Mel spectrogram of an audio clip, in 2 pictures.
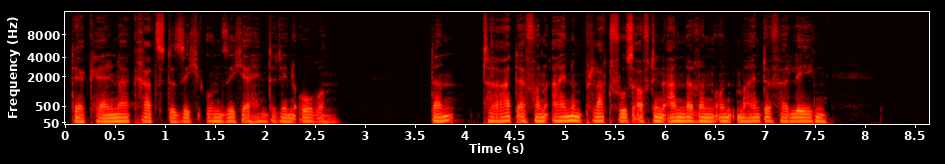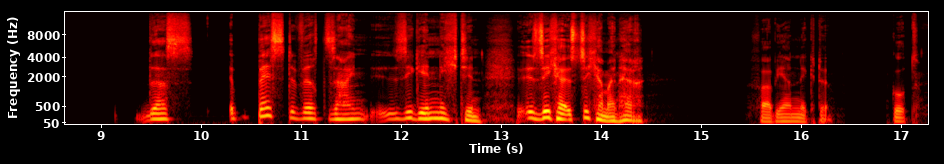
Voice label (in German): Hoerspiel; Fabian (E.Kaestner)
